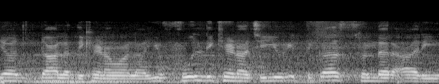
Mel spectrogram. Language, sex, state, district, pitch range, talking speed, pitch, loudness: Garhwali, male, Uttarakhand, Tehri Garhwal, 145-170 Hz, 165 wpm, 155 Hz, -13 LUFS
